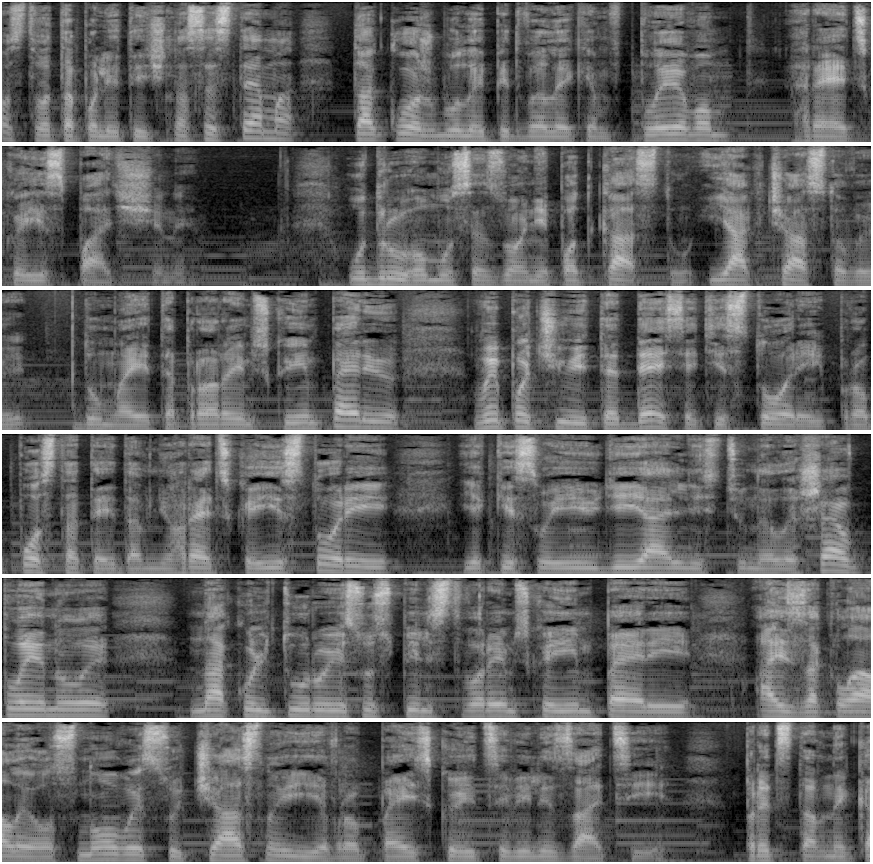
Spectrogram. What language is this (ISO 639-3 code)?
ukr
